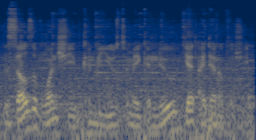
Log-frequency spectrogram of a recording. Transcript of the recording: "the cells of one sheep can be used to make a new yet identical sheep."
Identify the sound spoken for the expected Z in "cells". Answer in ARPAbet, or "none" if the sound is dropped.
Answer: Z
